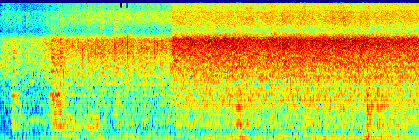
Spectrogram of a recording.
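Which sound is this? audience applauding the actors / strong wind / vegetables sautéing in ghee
vegetables sautéing in ghee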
